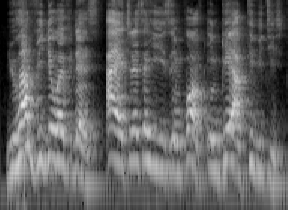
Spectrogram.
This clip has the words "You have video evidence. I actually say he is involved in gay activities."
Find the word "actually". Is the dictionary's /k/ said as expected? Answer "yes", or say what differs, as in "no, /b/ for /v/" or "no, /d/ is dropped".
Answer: no, /k/ is dropped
